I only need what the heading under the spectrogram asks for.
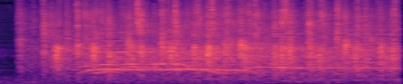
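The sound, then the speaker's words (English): A crowd claps steadily after a brief quiet start, a dense, sustained burst of applause with faint cheering or whooping tones woven through it, as the audience judges a debate by the volume of its applause. “So, by round of applause, you're going to be my my backup judge here on volume here.”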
